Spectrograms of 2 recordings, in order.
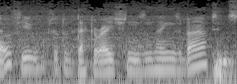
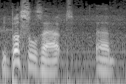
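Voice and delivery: ordinary talk

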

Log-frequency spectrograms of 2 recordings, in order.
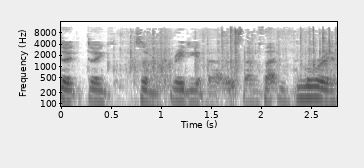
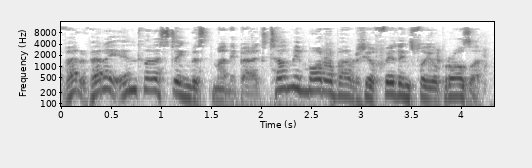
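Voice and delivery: high, lilting analyst voice; hammed-up therapist, probing; mock psychiatrist; 6 semitones higher than usual.

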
